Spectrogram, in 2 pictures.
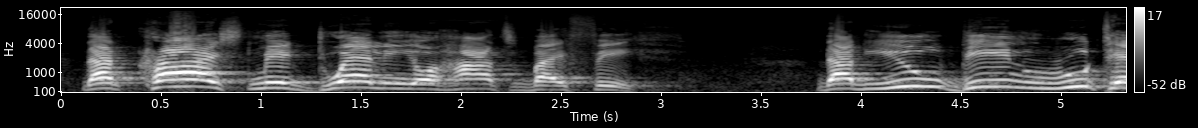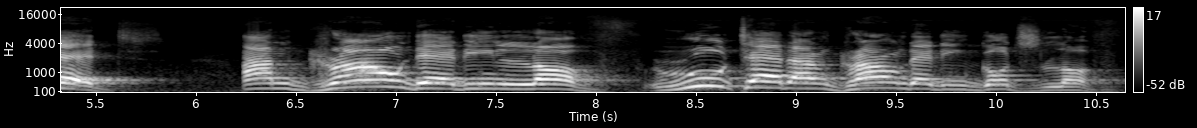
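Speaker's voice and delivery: slow, loud reading; solemn preached reading; scripture reading. Acted. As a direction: weigh each word of the verse. Reads scripture slowly.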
